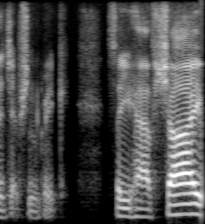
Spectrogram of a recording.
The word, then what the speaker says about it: shai: So you have shai which is pronounced as sh fi which is pronounced as fu.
